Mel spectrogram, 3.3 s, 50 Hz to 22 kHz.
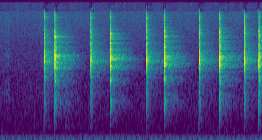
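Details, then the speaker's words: Single-wire shift solenoid from 2005 Toyota Matrix AWD U340/U341 automatic transmission, bench-tested with 12 V from the battery: crisp, clean paired clicks about every half second, plunger snapping freely; solenoid working normally. "connected to the 12vt on the battery listen you can also o see it moving up there that means that it's working"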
